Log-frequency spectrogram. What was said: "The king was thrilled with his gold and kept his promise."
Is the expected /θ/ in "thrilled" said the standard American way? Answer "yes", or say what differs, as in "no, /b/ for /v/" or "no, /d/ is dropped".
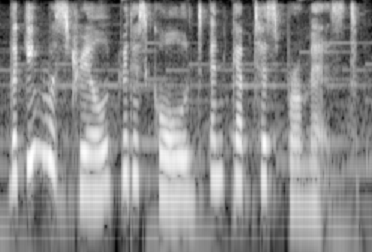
no, /t/ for /θ/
